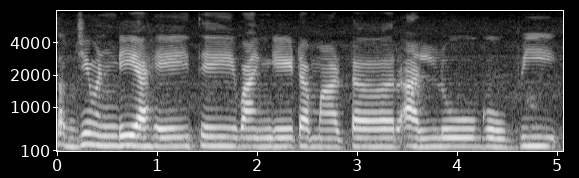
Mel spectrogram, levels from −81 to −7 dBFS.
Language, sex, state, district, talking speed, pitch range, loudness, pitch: Marathi, male, Maharashtra, Gondia, 95 wpm, 180-195 Hz, -17 LUFS, 185 Hz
